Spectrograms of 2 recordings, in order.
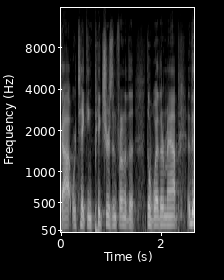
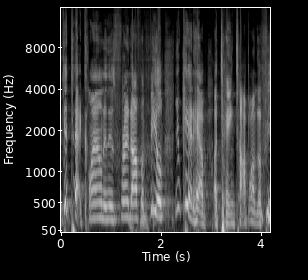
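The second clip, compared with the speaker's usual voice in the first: higher, louder, slowed shout of an angry owner; mock boss shout; 8 semitones higher, 5 dB louder than usual. Owner yelling from his box at the two intruders, mock angry shout. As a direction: bark the order down from the owner's box, hammed up.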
